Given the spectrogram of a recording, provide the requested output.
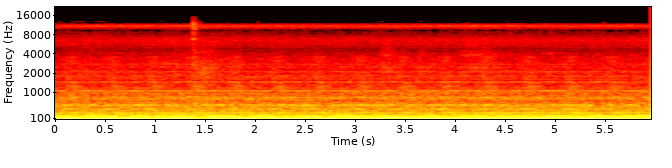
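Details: Furnace giving a constant deep drone with a slight rough edge, humming/grinding; capacitor tests OK, cause unknown.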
